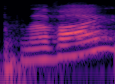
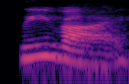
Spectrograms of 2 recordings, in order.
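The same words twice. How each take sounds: First: "Levi?" with a short e, LEH-vye. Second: Said in the usual way. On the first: Shown as a demonstration. Trying chat's pronunciation aloud, "Levi?" as LEH-vye. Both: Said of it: "How, how do you say it?".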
